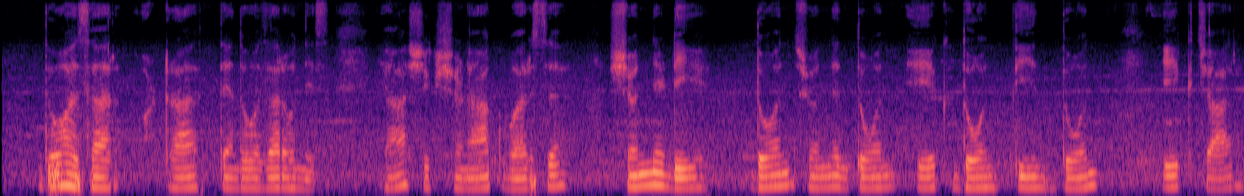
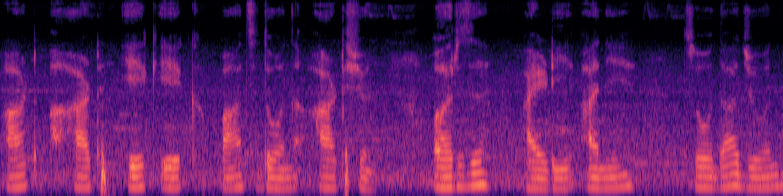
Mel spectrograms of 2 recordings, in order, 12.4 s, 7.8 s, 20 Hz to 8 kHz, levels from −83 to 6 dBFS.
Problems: none marked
